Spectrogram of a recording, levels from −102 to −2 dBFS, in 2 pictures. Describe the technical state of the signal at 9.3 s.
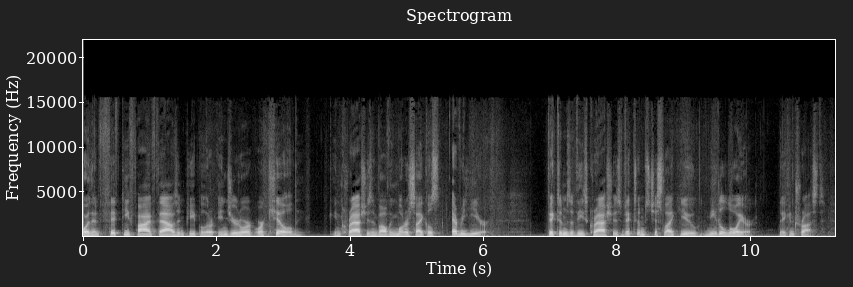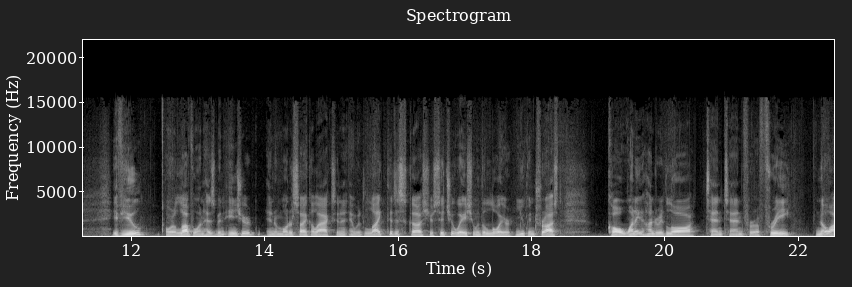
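At 9.3 s the signal is intact, with no dropout, distortion or other fault to be heard.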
